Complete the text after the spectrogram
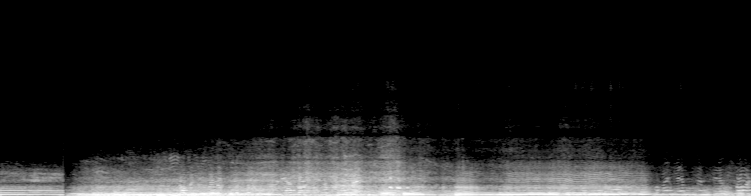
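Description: A second rally car engine snarls and revs aggressively nearby.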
